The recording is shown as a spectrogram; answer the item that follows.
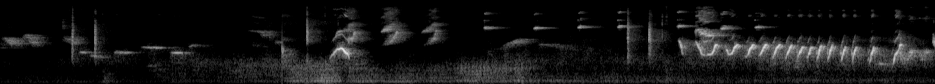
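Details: White-rumped shama in energetic, vigorous song meant to provoke rival males into an emotional, combative response: varied clear whistles and slurred notes, then a fast, loud run of repeated buzzy rising notes near the end.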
